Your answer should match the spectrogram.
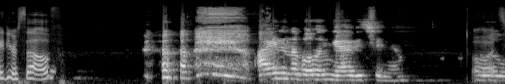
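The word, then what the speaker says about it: Volungevičienė: do it herself, because it's Volungeviciene when I do it, but I'm sure that's wrong. Is it right? Yeah? Okay. Yes. Okay. Do you want to say it yourself? Airina Volungeviciene.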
